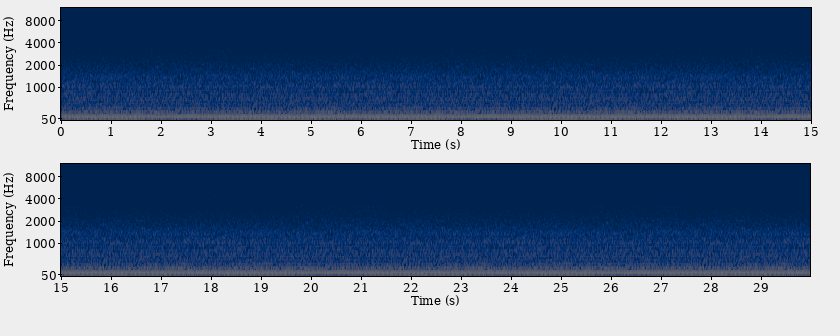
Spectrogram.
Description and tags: Kitchen Room Tone
Empty room tone of a large and open kitchen.
Tone, Room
